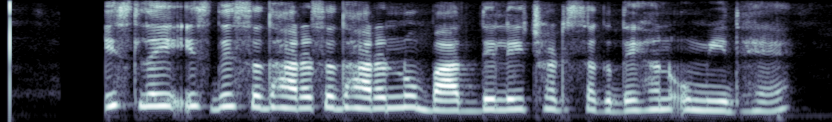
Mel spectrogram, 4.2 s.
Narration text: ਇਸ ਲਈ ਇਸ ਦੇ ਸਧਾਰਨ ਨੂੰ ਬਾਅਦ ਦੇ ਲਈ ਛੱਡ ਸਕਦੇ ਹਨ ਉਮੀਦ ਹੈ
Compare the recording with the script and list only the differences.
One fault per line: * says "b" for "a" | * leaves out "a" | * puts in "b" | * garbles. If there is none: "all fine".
* puts in "ਸਧਾਰਨ"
